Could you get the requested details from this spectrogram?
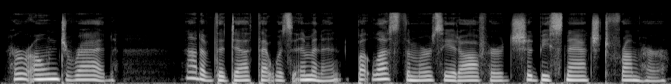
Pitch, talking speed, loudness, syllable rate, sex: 200 Hz, 180 wpm, -16 LUFS, 4.8 syllables/s, female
